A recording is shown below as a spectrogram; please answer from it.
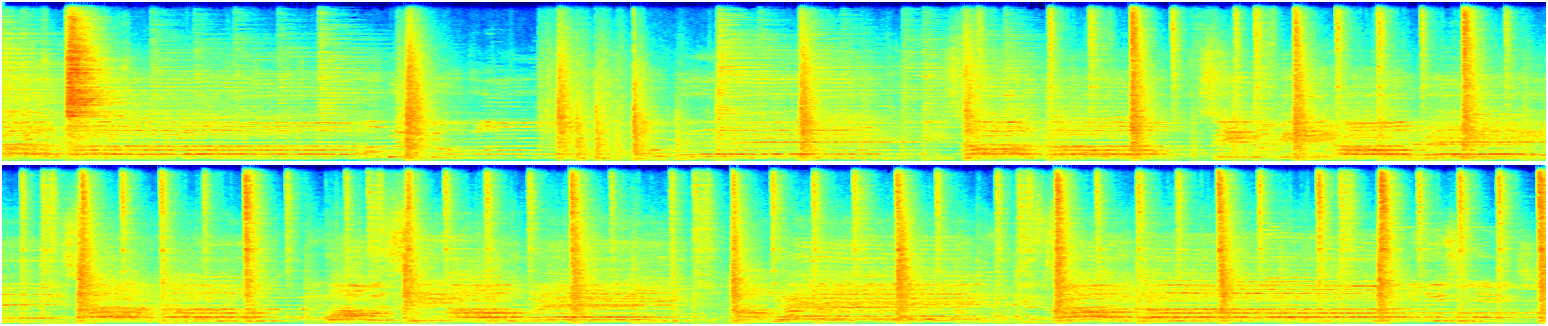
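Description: A worship song sung by many voices together with a live band: drum kit, hand drums and bass under the singing, with a steady beat.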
